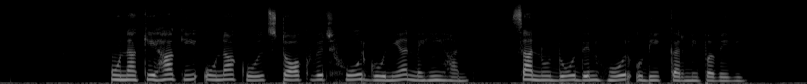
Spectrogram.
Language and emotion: Punjabi, sad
